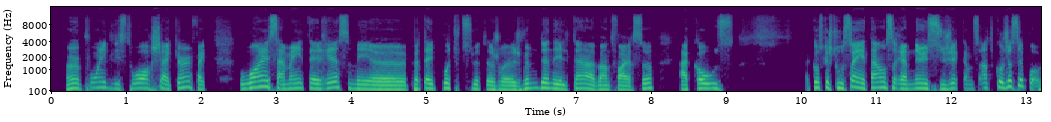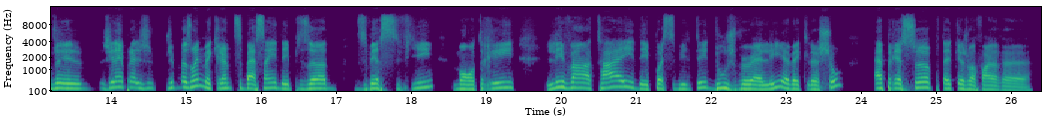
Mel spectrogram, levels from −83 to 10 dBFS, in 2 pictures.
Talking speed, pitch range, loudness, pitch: 190 wpm, 150-180 Hz, -19 LUFS, 165 Hz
